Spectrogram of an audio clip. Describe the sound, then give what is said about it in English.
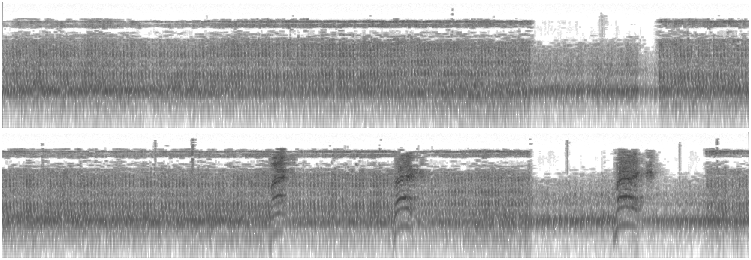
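A jackhammer runs loud and steady, a dense droning rattle that cuts out briefly partway through, then resumes, with a few short whining bursts toward the end. “If you keep on with the jackhammer, you'll be as deaf as a doorpost.”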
